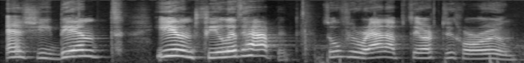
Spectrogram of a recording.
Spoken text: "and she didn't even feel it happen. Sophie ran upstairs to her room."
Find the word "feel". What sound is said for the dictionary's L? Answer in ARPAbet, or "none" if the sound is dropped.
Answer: L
